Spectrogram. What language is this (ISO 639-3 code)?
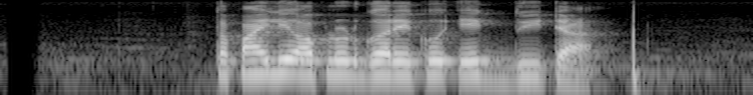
nep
